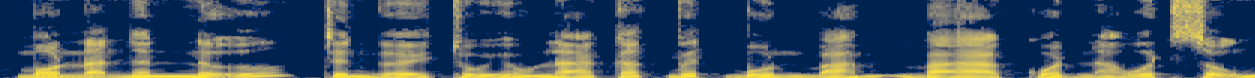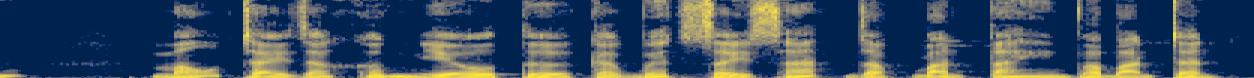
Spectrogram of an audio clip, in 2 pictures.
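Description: A man narrating a dramatic story in a steady audiobook reading. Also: mid-range voice, moderate pace, dry recording, clean studio sound.

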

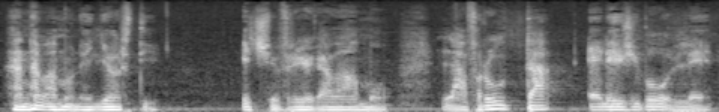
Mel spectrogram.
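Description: This man's voice is low, with fairly even intonation at a normal speed. He is a stage actor delivering a colloquial theatrical monologue for radio as an old factory worker reflecting on his boyhood, in a rural central Italian accent from northern Lazio. His vivid delivery alternates between hushed and cried out.

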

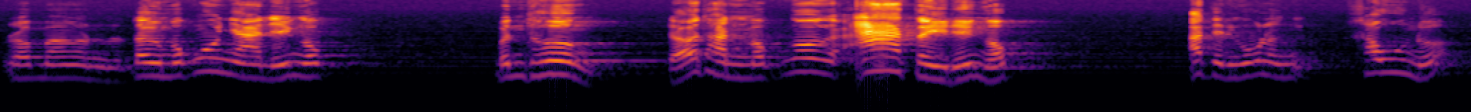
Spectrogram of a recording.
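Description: An older monk preaches in a high voice with a bright, forceful edge. He teaches through homely stories and short verses, and he keeps stopping to ask his seated listeners to agree. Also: moderate pace. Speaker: Buddhist monk giving a dharma talk. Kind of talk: sermon to a seated audience.

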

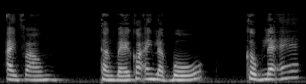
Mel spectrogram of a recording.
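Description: A woman's voice: mid-range voice, a little slow, darkish tone, close to an everyday voice. A polite, sulky young fiancée, read by a woman.

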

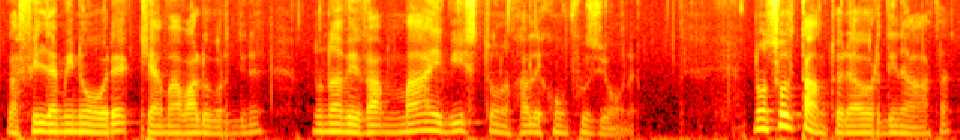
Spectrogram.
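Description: A man reading a late-night story aloud in a calm, measured way, now and then restarting a word. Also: mid-range voice. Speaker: story reader.

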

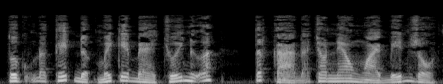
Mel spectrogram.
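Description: A man's voice: medium pitch, sing-song, fairly quick, husky. A man voicing a brave young village mother who speaks earnestly and reassuringly in a radio story.

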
